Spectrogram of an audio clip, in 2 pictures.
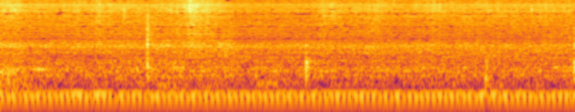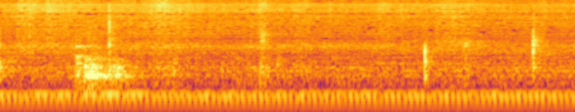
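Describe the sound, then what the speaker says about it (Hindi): A pot of rainbow zarda sweet rice is stirred and mixed, producing a soft, low hiss and sizzle with sparse scraping clicks and one brief louder stir near the middle. "अब इनको अच्छी तरह मिक्स करेंगे।"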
